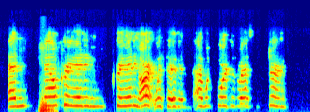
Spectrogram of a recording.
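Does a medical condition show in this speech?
Yes: cerebral palsy; from birth, instability causing trips, severe rotator cuff tear, formerly monthly falls needing engine 6 lift assists; steel mace and steel club training, walking while pushing grocery cart.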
